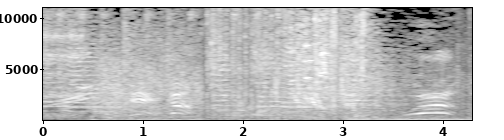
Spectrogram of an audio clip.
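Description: Animated-film action soundtrack: music mixed with crashes, gunfire-like bangs and short yells from a character near the end.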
